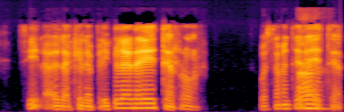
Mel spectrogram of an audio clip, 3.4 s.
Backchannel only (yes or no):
yes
